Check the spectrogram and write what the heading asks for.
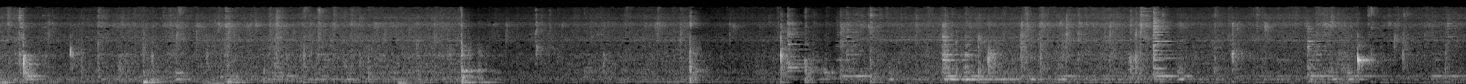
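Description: Grasshoppers frying in oil in a pan, sizzling steadily, with repeated knocks and scrapes of a utensil stirring them against the pan.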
